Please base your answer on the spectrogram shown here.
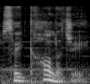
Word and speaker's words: psychology: যেমন ধরো সে খালাজি, আমরা বাংলাদেশের কি বলি, সাইকোলজি, সাইকোলজিয়া, But the pronunciation will be? Psychology. No, psychology.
